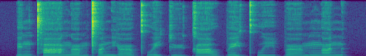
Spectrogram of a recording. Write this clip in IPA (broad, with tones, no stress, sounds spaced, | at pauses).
ɪ˥ ŋ t̪ʰ aː˨ ŋ œː˨˩ m t̪ʰ ɐ˨ n j œː˨˩ kʷʰ e˨˧ j k yː˨˩ k aː˨ w p e˥ j kʷʰ iː˧ p œː˨˥ m ŋ ɐ˥ n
